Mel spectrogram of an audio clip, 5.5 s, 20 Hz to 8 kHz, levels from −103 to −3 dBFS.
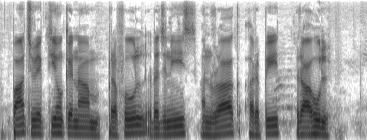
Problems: none marked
